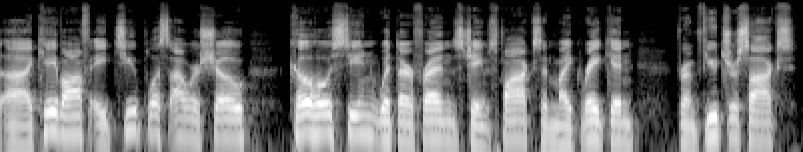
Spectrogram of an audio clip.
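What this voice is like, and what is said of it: Strained, worn-out voice. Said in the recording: “my voice is trying to do the best it can to hold up”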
